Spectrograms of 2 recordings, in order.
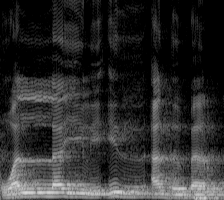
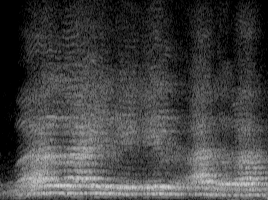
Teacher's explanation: Idnya tidak boleh mantul. Idnya mengalir, namanya rokhawah.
